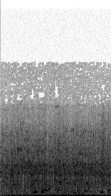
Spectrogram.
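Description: A tank's engine running steadily under a continuous rushing, clattering noise as it moves.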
